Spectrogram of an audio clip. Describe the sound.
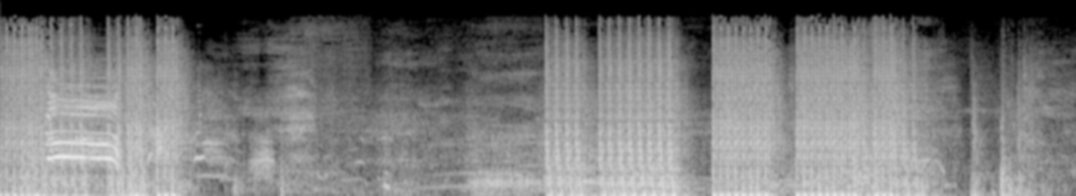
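Bursts of rapid automatic gunfire ring out loud and harsh. Several long volleys are separated by short pauses, with quieter rumbling between them.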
